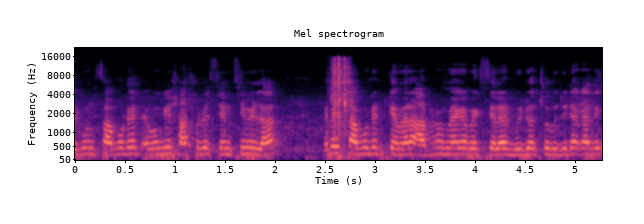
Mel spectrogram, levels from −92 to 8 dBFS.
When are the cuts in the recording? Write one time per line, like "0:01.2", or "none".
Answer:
0:02.5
